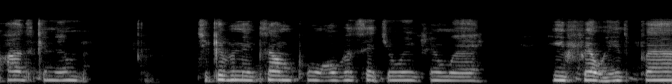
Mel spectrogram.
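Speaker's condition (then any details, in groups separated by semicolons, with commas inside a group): Cerebral palsy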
